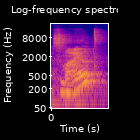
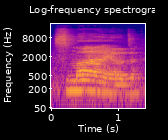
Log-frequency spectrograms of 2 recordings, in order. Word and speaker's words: smiled: se pronuncia se pronuncia smiled cómo así baby se pronuncia smiled con una elegante pronunciación de D al final smiled yo sonrío I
